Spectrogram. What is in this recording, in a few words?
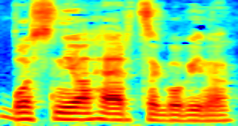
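"bosnia herzegovina", Hungarian; gcompris; geography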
